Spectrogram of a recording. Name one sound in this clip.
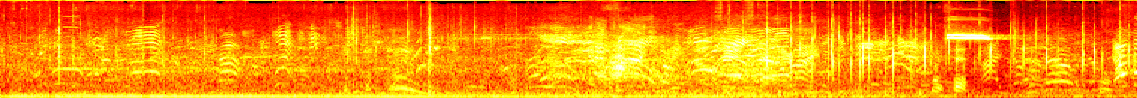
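Spectators shout and cheer from nearby, growing louder as the play runs.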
